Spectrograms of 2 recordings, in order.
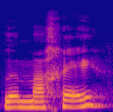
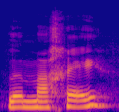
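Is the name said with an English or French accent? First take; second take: French; French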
